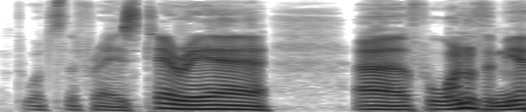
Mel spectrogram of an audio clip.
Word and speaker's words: terroir: It's terroir. Very, very peculiar French term.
